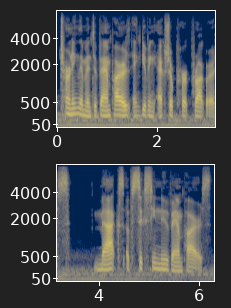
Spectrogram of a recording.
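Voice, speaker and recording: A man's voice: lowish voice, fairly bright tone. A man giving casual gameplay commentary, thinking aloud as he plays. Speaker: gamer narrating own roleplay playthrough. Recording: slightly muffled, game music behind. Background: video game music.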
